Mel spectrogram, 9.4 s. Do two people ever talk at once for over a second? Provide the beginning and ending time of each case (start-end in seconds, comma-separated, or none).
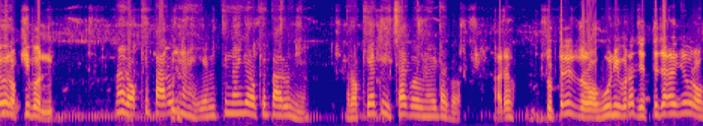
none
